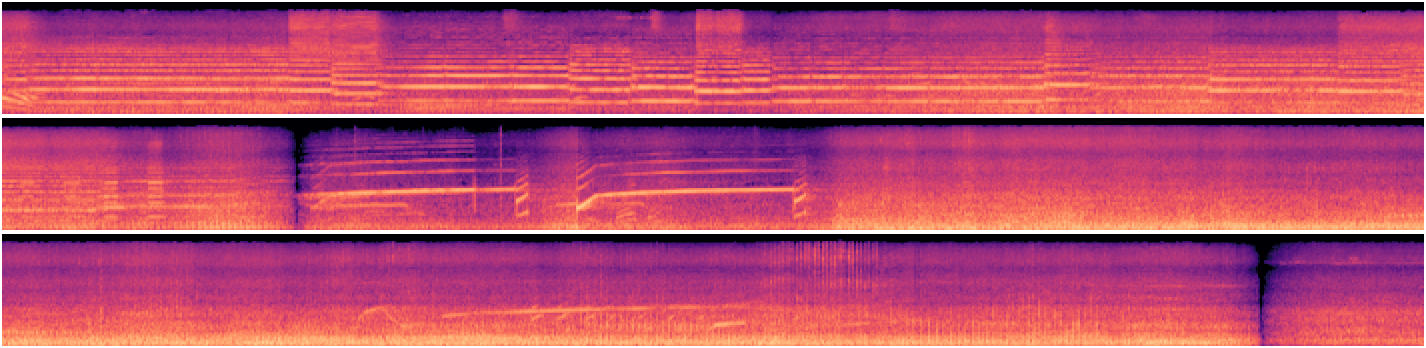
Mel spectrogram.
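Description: A bus's musical telolet (basuri) horn playing a stepped multi-note tune for about twelve seconds, followed by two rising siren-like whoops. Then a loud, steady rush of engine and road noise as a vehicle passes close.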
